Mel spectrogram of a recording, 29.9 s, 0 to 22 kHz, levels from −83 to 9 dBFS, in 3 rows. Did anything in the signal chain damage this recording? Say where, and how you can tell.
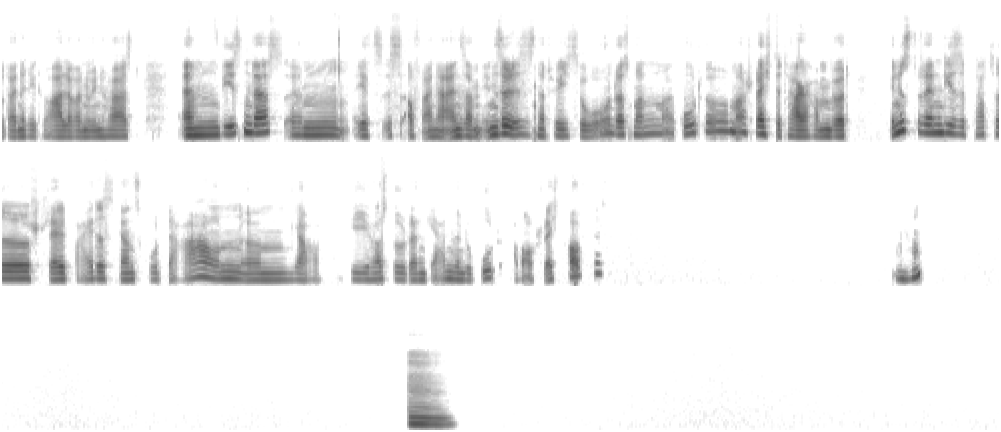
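Yes. At the codec stage, corrupt frame decoded: brief chirpy blips at 13.71–13.74 s and 15.68–15.70 s, peaking near -30 and -20 dBFS. Damaged bits were decoded as-is, spraying energy at wrong frequencies for a few frames. Unlike loss concealment, nothing fades or repeats.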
